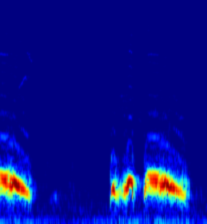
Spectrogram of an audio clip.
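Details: Spotted dove female calling her mate: the end of a long mellow coo, a pause, then two short rising notes leading into another long, gently falling coo.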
